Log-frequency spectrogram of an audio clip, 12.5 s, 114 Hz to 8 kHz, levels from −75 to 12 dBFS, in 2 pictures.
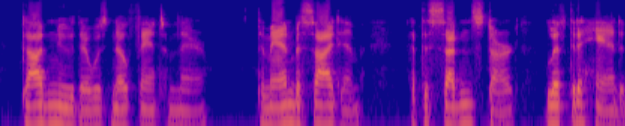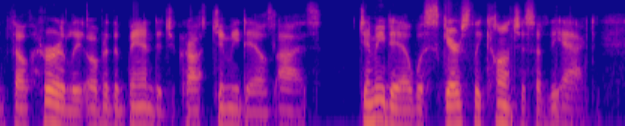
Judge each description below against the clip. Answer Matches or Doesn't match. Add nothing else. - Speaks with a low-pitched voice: Matches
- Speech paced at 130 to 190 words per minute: Matches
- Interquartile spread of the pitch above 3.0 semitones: Doesn't match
